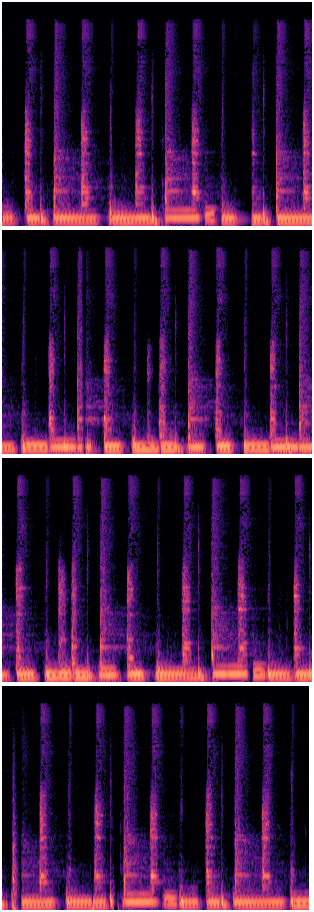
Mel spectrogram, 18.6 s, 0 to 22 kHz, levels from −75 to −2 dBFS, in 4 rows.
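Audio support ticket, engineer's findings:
Long network dropout likely, 3.55–3.77 s: about 180 ms of packets never arrived. Concealment stretched the last sound into a fading buzz or hiss, no silence, then audio resumes past the gap.

Burst of packet loss at 5.83, 12.61, 14.11 and 15.61 s: 60 ms lost each, 120 ms at 14.11 s. Concealment holds and fades the last sound, then audio skips ahead.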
